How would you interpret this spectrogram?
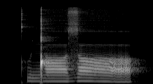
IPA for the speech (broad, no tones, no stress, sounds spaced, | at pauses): kʷʰ ɪ ŋ͡ǃ ɒː z ɒː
